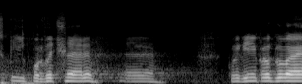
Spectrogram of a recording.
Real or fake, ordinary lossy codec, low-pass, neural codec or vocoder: fake; Opus, 24 kbps; 14.4 kHz; codec, 32 kHz, 1.9 kbps, SNAC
